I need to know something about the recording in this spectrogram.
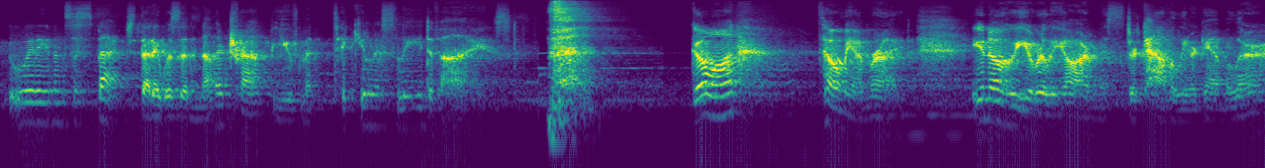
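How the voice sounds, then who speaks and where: An actor playing a taunting inner double of a young gambler in a video game, theatrical and sneering with drawn-out phrasing, chuckles and an echo effect. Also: male voice, mid-range voice, pushed and bright, heavily acted. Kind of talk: dramatic video game acting. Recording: echoing voice under clear music.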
